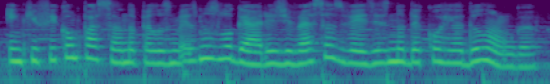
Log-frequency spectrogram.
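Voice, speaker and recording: A woman narrates a film analysis in a steady reading voice that sits a little high. Faint music plays underneath her. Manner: even, reading aloud. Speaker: student presenter. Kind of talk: scripted video-essay narration.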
